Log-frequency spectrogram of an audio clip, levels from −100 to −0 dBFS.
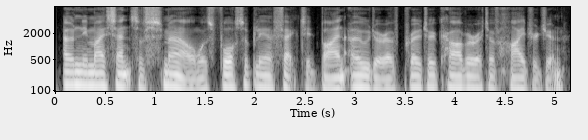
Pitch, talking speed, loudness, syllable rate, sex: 105 Hz, 175 wpm, -16 LUFS, 5.7 syllables/s, male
